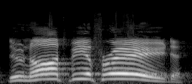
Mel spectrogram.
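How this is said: It is said in a put-on Moses voice.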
